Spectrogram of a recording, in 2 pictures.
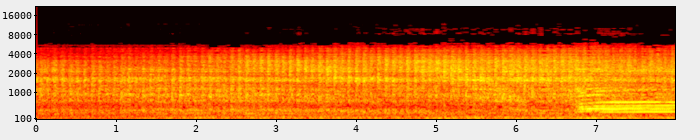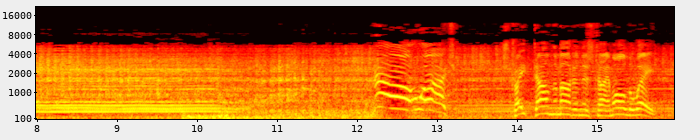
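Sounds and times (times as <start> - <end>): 
approaching train rumbling: 0.0 - 15.9
train whistle blast: 6.7 - 10.6
speech: 14.2 - 15.9.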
